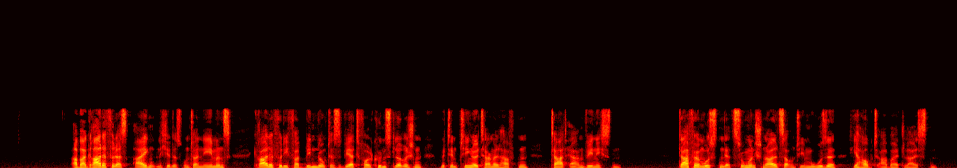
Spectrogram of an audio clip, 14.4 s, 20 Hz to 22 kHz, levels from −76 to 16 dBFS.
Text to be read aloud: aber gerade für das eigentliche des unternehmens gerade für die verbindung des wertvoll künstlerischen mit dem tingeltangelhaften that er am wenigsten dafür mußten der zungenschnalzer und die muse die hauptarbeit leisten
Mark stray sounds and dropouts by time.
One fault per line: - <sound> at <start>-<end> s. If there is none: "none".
none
